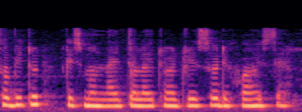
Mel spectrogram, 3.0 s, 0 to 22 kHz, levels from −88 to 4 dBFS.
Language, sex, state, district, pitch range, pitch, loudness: Assamese, female, Assam, Kamrup Metropolitan, 230-255 Hz, 235 Hz, -14 LUFS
